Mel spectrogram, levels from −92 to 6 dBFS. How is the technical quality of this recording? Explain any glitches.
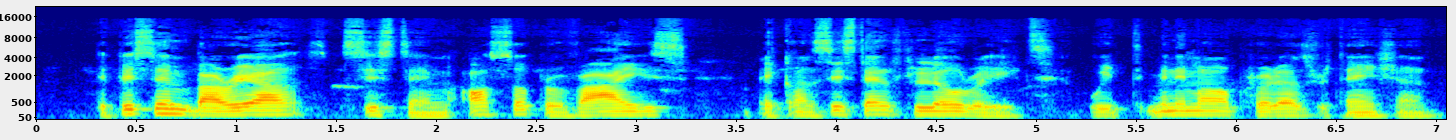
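No glitches to report: nothing in the recording points to a technical fault.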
